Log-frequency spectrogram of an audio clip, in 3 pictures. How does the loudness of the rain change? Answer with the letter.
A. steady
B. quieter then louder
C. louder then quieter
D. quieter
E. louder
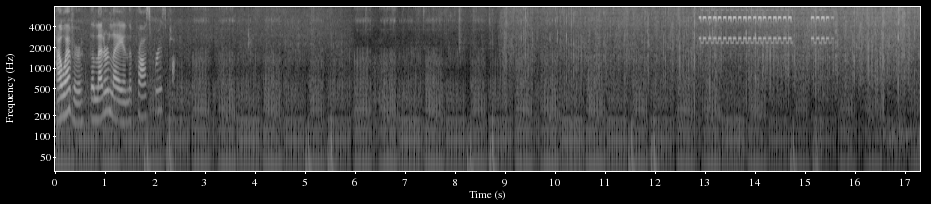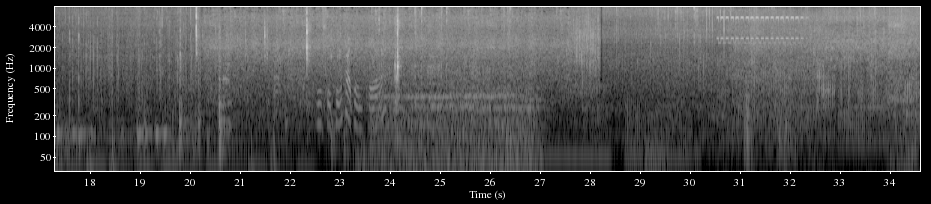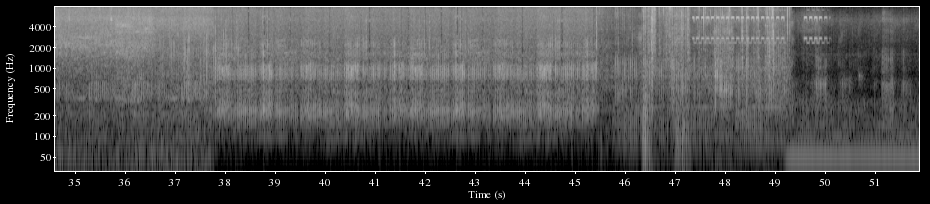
E.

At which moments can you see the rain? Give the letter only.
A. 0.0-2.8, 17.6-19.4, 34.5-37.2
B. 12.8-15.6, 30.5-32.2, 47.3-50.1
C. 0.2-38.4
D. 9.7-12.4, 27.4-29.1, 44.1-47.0
C.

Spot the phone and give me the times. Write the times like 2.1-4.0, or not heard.
12.8-15.6, 30.5-32.2, 47.3-50.1.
